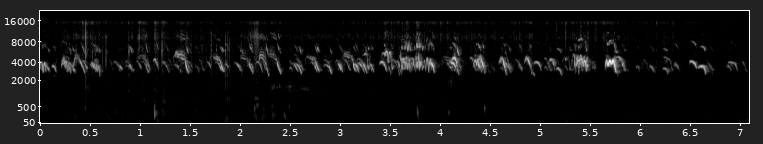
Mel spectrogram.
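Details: Day-old Australorp chicks giving rapid, high, thin peeps in a continuous overlapping chatter, several birds calling at once with uneven loudness throughout.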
